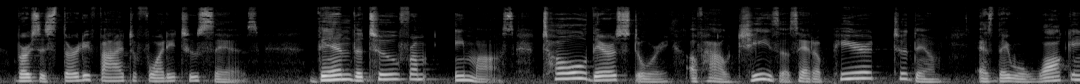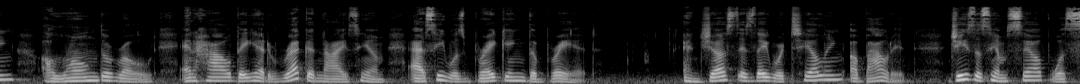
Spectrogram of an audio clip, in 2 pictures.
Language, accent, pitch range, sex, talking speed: English, American, 135-200 Hz, female, 140 wpm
